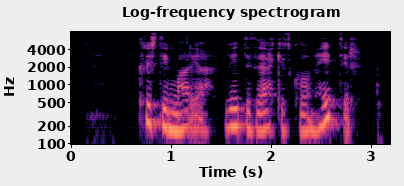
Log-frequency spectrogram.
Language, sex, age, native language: Icelandic, female, 30-39, Icelandic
